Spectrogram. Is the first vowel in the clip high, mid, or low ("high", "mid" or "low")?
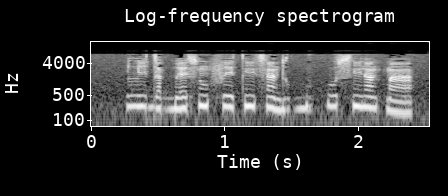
high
